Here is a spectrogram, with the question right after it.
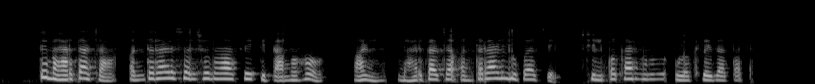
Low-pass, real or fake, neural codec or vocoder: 5.4 kHz; fake; codec, 16 kHz, 4 kbps, FunCodec, trained on Chinese and English, 50 frames a second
